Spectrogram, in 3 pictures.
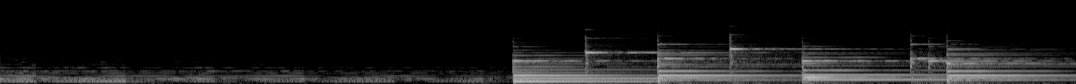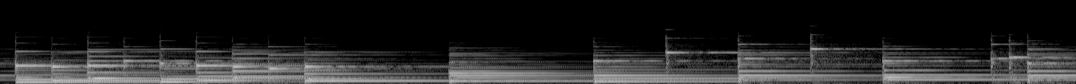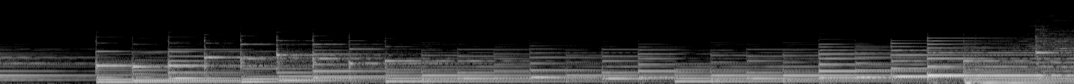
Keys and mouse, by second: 3.4 ctrl+z, 4.3 ctrl+z, 4.5 ctrl+z, 5.6 ctrl+z, 6.5 right click, 11.3 ctrl+z, 11.9 ctrl+z, 12.0 ctrl+z, 12.2 ctrl+z, 12.5 ctrl+z, 13.5 ctrl+z, 14.3 ctrl+z, 15.6 ctrl+z, 17.4 ctrl+z, 18.7 ctrl+z, 18.8 right click, 19.0 right click, 19.2 ctrl+z, 25.1 ctrl+z, 25.3 ctrl+z, 25.4 ctrl+z, 25.6 ctrl+z, 25.7 ctrl+z, 25.8 ctrl+z, 26.0 ctrl+z, 26.3 ctrl+z, 27.4 ctrl+z, 27.6 ctrl+z, 28.4 ctrl+z, 28.6 ctrl+z, 30.3 ctrl+z.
